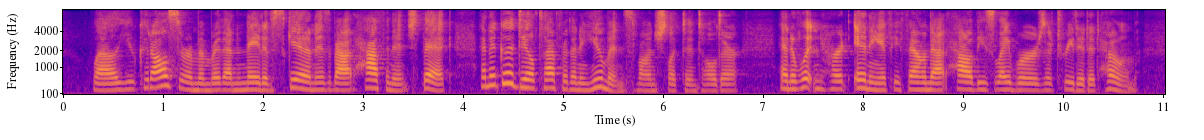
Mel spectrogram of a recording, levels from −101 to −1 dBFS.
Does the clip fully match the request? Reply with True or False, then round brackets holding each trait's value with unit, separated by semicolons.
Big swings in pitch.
False (3.4 semitones)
